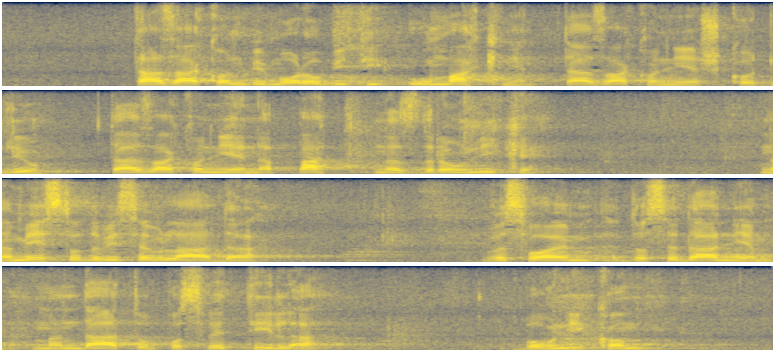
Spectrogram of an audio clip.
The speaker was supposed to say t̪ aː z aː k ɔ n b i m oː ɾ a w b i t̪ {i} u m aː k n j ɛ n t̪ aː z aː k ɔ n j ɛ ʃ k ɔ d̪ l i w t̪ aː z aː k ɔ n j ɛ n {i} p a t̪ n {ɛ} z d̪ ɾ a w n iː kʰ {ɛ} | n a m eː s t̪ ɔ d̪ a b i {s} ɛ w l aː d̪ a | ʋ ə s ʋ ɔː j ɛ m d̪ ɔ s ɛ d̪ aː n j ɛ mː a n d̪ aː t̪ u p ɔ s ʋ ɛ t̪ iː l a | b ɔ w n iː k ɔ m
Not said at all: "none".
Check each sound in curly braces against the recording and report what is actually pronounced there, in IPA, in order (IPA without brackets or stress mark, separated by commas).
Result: i, a, a, ɛ, s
